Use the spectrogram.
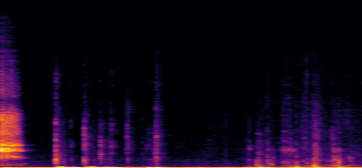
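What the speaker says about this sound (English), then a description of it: "I'll just type and let them know" Computer keyboard being typed on in short irregular bursts of clicks, close by and moderately loud over a steady low hum, no talking.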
